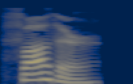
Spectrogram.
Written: father

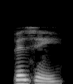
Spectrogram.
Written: busy

